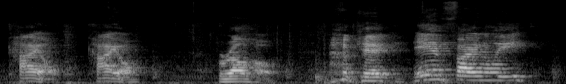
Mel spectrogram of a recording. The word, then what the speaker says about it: Caio Borralho: If you're Italian, his first name Caio. It's spelled, if you were to pronounce it Italy, it'd be Ciao Borralho. I like that. But Brazilian, I guess we're pronounce it how it's phonetically spelled. Caio Borralho.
